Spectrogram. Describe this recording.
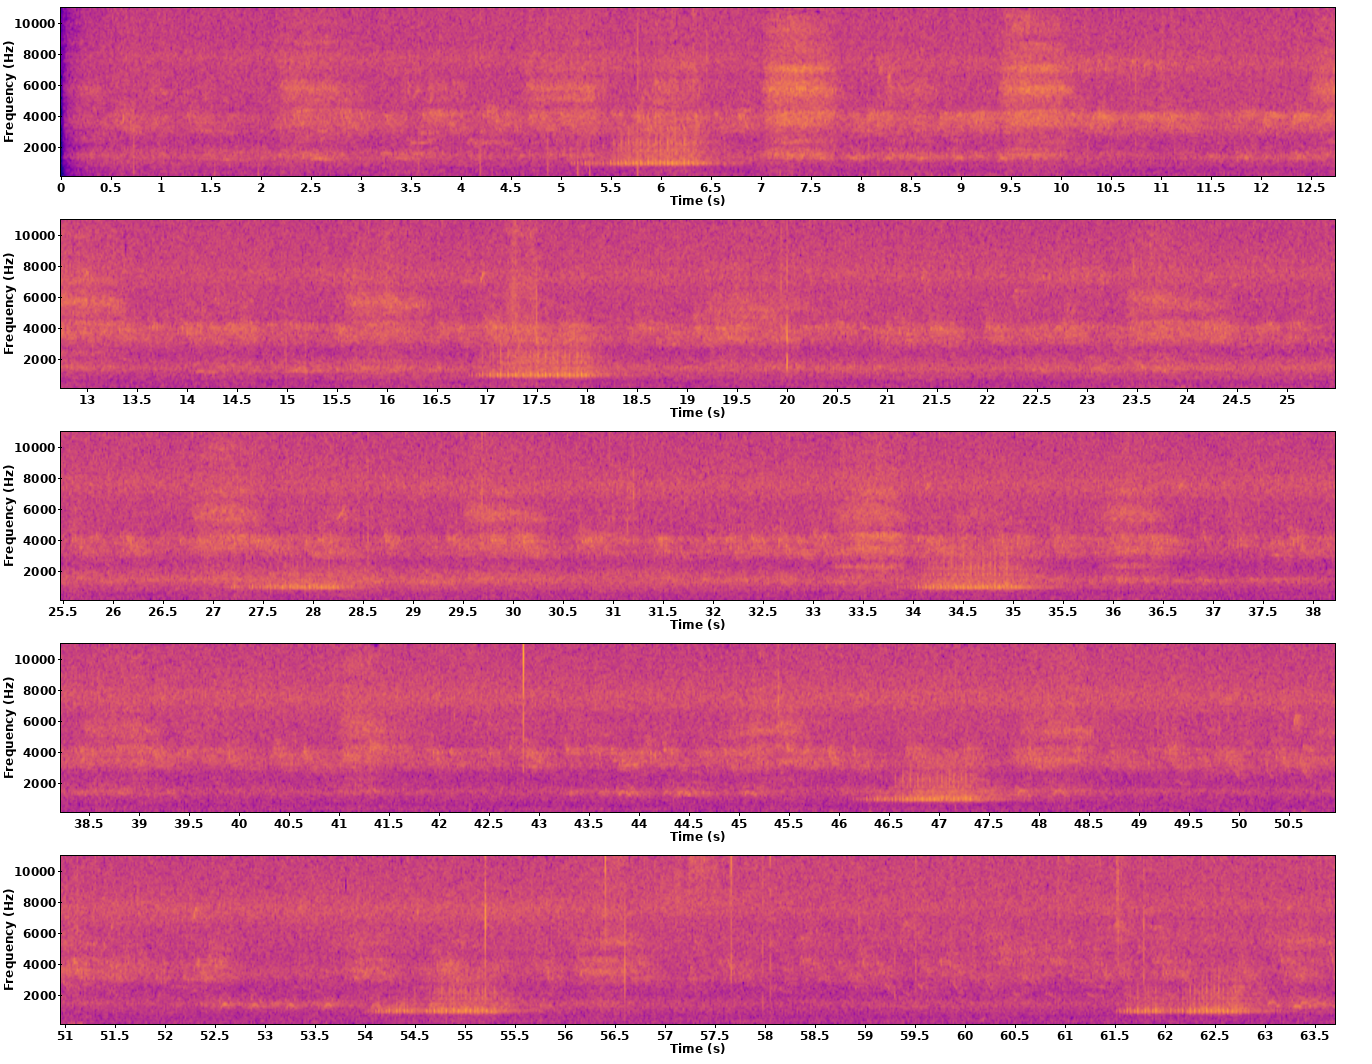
Vassar Farm, mild winter day after fresh snow, snowshoeing through woods: woodpecker, dripping snowmelt from trees, distant birds, cars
